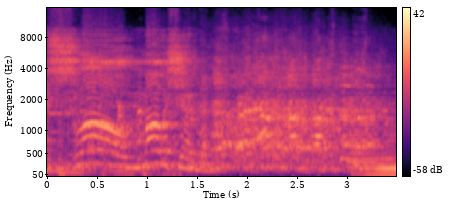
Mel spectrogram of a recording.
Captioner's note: audience laughing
